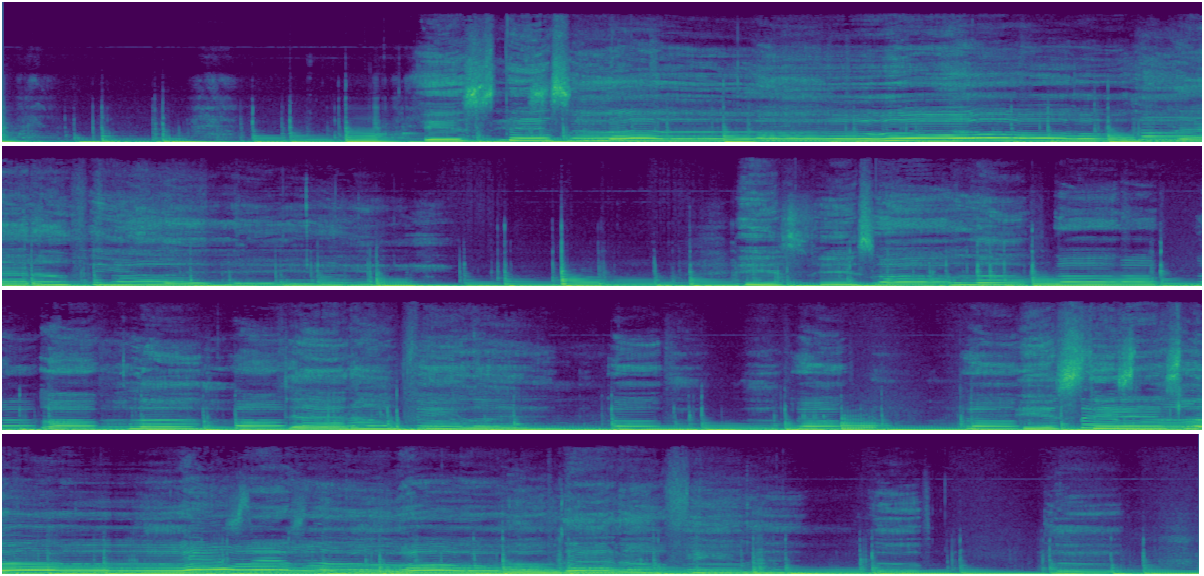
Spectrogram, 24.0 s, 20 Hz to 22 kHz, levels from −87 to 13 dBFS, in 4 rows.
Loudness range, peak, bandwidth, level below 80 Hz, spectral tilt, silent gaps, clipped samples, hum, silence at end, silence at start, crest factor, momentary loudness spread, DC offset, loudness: 3 LU; 0 dBFS; 15.5 kHz; -16 dBFS; -7 dB/octave; none; under 0.1%; none; 0 s; 0 s; 12 dB; 5 LU; under 0.1%; -13 LUFS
